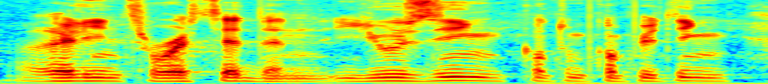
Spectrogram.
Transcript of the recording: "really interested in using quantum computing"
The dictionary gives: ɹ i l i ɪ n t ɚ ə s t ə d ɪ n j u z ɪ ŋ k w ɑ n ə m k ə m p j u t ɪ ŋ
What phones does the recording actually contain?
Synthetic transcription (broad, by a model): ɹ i l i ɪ n t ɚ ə s t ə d ɪ n j u z ɪ ŋ k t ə m k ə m p j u t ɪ ŋ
